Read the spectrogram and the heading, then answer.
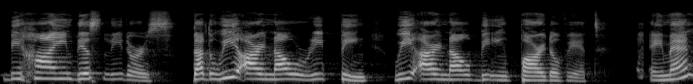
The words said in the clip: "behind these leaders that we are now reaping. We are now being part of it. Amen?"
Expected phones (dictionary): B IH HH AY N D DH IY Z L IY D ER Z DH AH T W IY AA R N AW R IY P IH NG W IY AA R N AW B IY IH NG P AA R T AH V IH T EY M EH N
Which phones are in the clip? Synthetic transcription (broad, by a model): B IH HH AY N D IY S L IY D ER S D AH T W IY AA R N AW R IY P IH NG W IY AA R N AW B IY IH NG P AA R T AH V IH T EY M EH N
